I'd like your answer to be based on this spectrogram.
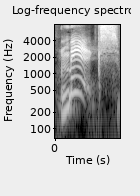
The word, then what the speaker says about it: Mx: And how do you say the MX? Is it Mix? – I think it's Mix, because she put up there, you know, the how to pronounce it, like Mix.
